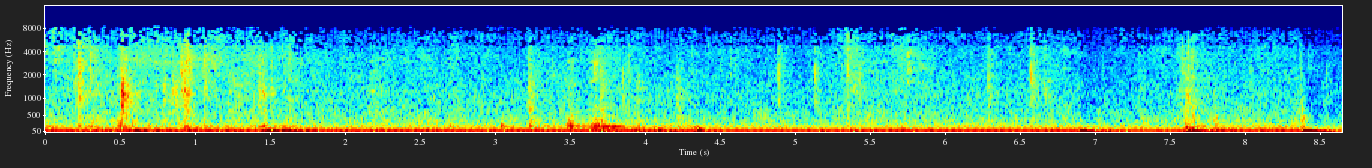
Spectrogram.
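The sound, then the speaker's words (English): A car pulls up outside, its engine rumbling steadily, a low, constant drone with scattered clicks and a few soft thumps, and no one speaking. “Another car just came up, too.”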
